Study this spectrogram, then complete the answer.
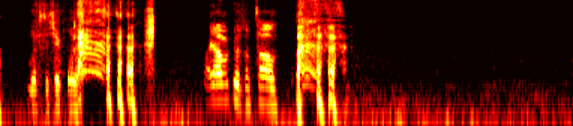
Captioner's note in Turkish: kahkaha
